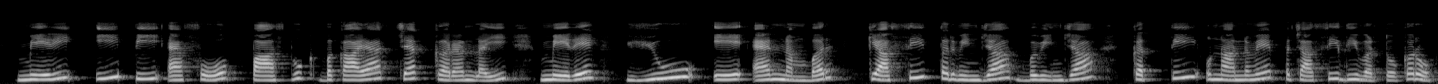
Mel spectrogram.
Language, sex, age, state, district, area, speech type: Punjabi, female, 30-45, Punjab, Amritsar, urban, read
